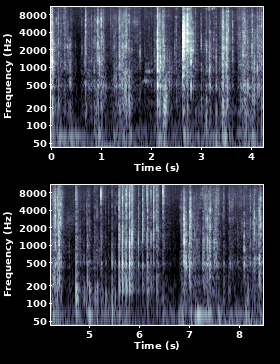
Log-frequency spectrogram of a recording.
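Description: A clear daisy-print PVC vinyl cosmetic bag, held upright and full of brushes and compacts, is scratched and rubbed across its front by long nails and fingertips. The plastic crinkles and crackles in a steady run of quick, dry scrapes, with a few sharper taps standing out.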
